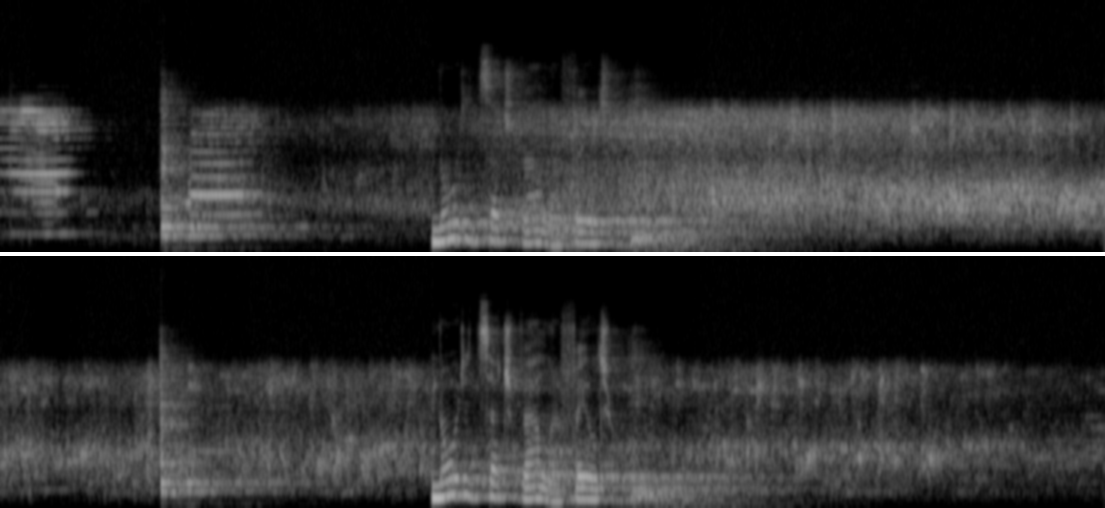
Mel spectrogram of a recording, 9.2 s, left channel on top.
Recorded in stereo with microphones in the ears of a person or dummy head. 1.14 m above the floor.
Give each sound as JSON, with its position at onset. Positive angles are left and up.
{"t": 1.3, "sound": "a thud", "side_deg": -70, "distance_m": 1.6}
{"t": 3.6, "sound": "a woman speaking", "side_deg": -45, "distance_m": 0.6}
{"t": 5.2, "sound": "a whoosh", "side_deg": -70, "distance_m": 2.5}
